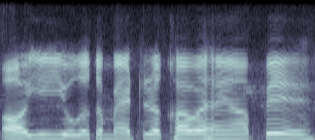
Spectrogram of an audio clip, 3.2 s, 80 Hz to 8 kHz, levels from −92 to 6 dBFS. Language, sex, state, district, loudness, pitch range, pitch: Hindi, female, Himachal Pradesh, Shimla, -15 LUFS, 215-230 Hz, 220 Hz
